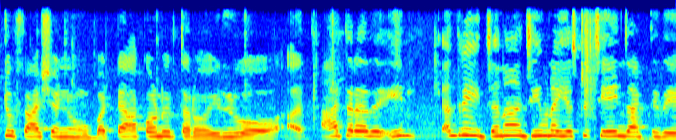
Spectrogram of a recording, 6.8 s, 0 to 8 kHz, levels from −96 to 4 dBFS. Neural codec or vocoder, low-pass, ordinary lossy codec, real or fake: vocoder, 44.1 kHz, 128 mel bands every 512 samples, BigVGAN v2; 7.2 kHz; none; fake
